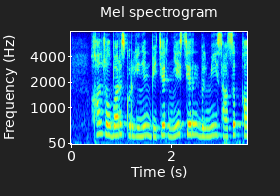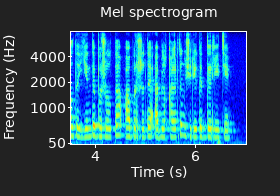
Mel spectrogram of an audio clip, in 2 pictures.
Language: Kazakh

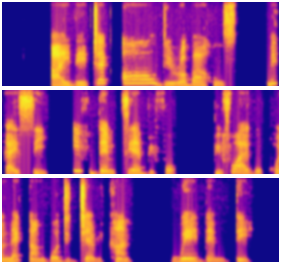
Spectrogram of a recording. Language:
Nigerian Pidgin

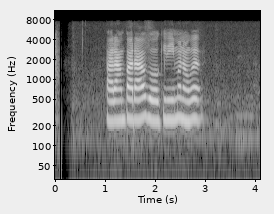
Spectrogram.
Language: Sinhala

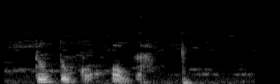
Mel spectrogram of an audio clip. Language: Nüpode Huitoto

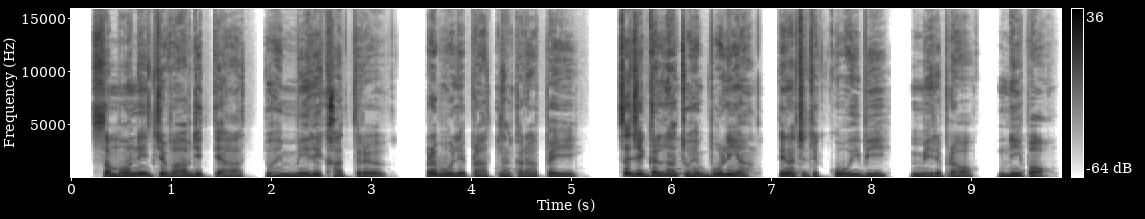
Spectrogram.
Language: Bilaspuri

